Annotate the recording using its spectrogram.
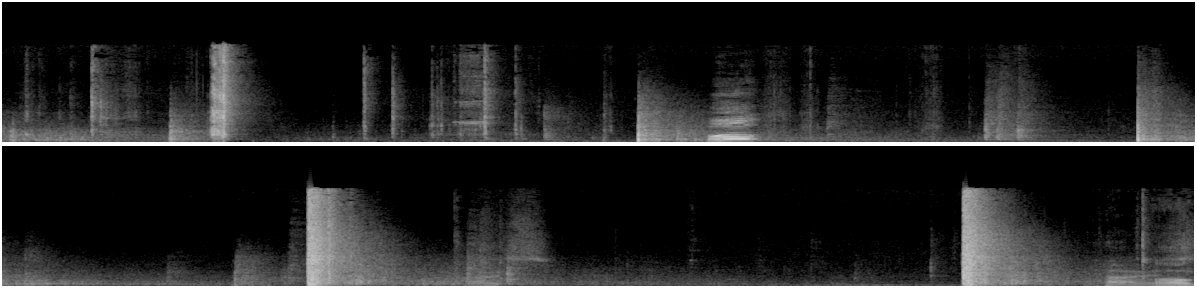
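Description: A shotgun fires several loud shots that echo outdoors.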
